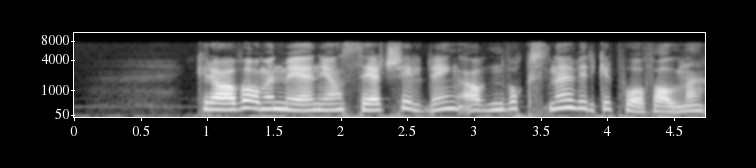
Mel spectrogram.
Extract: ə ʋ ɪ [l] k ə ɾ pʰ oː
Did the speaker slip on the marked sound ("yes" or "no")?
yes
